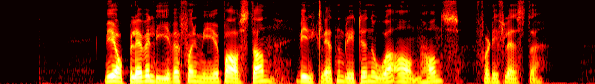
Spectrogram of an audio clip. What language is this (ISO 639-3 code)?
nor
